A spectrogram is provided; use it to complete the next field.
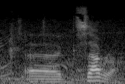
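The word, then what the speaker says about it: Xsara: can you help me out how to pronounce it? Xara.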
